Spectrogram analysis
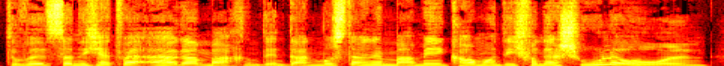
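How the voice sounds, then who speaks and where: A man voicing an arrogant schoolboy bully who mocks and taunts in a shrill, high voice for an audiobook. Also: big pitch swings, measured pace, full character voice. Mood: sneering.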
